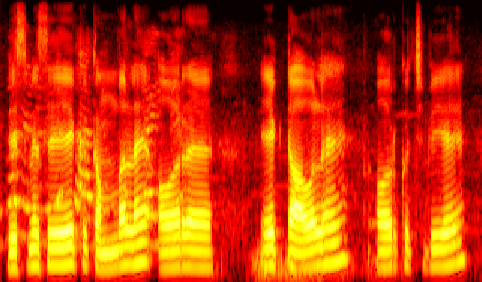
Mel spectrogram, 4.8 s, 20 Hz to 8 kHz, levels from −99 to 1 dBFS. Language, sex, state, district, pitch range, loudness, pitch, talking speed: Hindi, male, Uttar Pradesh, Lucknow, 125-150 Hz, -18 LUFS, 140 Hz, 160 wpm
